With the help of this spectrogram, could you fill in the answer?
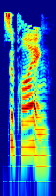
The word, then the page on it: supplying: British English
